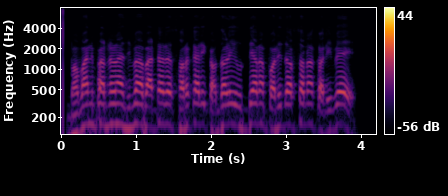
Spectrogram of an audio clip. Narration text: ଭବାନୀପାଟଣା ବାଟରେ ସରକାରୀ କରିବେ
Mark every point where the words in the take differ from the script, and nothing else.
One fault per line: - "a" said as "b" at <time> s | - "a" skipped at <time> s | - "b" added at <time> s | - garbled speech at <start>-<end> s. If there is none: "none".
- "ଯିବା" added at 0.9 s
- "କଦଳୀ ଉଦ୍ୟାନ ପରିଦର୍ଶନ" added at 2.0 s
